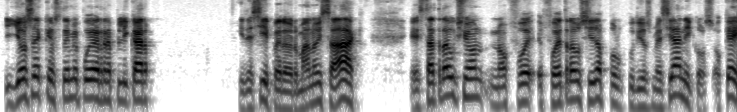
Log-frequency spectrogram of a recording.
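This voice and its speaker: A man's voice: a little high, fairly quick, fairly bright tone, dry recording, clean studio sound. A man explaining Bible verses. He repeats key phrases and keeps checking in with his listeners as he reads translations aloud. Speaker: Bible teacher. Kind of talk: screen-share Bible study explanation.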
